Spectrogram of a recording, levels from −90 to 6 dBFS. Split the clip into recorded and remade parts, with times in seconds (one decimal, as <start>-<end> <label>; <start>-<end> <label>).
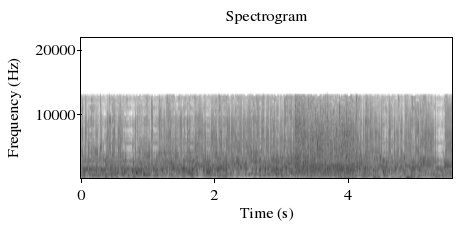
0.0-3.2 remade; 3.2-4.1 recorded; 4.1-5.6 remade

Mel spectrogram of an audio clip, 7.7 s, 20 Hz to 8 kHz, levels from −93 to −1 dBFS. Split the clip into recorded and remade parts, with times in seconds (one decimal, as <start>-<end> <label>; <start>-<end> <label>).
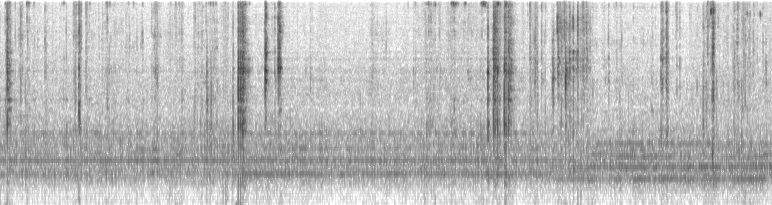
0.0-2.4 recorded; 2.4-7.0 remade; 7.0-7.7 recorded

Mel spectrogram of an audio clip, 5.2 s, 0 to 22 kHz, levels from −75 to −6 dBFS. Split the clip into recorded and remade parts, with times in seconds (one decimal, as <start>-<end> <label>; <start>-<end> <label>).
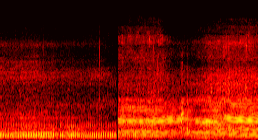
0.0-3.1 remade; 3.1-3.6 recorded; 3.6-4.5 remade; 4.5-5.2 recorded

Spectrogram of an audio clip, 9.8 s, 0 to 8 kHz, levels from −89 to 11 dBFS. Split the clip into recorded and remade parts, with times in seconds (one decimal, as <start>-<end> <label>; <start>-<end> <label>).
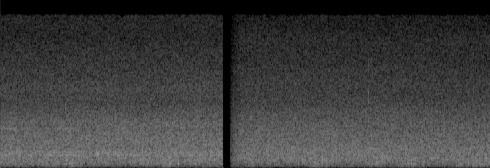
0.0-5.5 recorded; 5.5-6.9 remade; 6.9-7.7 recorded; 7.7-9.4 remade; 9.4-9.8 recorded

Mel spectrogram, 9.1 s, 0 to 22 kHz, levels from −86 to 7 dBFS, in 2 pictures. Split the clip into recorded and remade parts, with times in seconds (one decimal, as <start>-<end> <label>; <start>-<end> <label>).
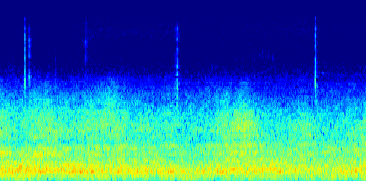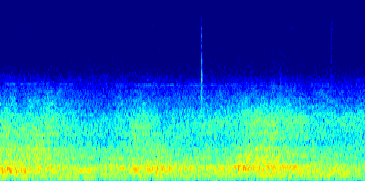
0.0-3.8 recorded; 3.8-4.8 remade; 4.8-5.7 recorded; 5.7-6.4 remade; 6.4-9.1 recorded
